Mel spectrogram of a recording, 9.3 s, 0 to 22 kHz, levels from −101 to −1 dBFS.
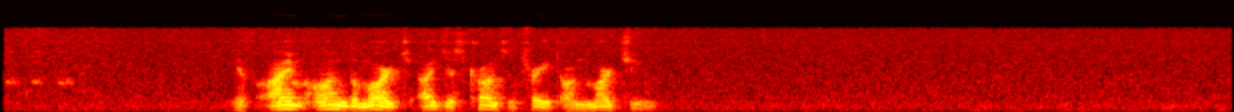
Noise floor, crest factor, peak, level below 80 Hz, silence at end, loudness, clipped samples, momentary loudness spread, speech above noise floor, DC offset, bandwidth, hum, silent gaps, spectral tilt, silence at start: -59 dBFS; 24 dB; -8 dBFS; -74 dBFS; 4.35 s; -28 LUFS; under 0.1%; 22 LU; 31 dB; under 0.1%; 8.2 kHz; none; none; -6.5 dB/octave; 0.05 s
